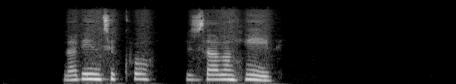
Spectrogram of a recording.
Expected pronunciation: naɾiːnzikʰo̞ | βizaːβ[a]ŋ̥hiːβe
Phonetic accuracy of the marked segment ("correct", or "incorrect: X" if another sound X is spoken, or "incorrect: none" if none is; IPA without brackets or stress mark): correct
